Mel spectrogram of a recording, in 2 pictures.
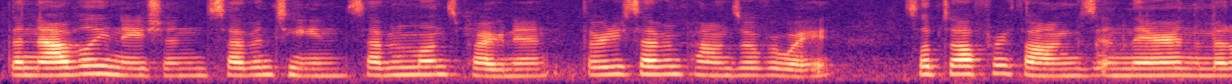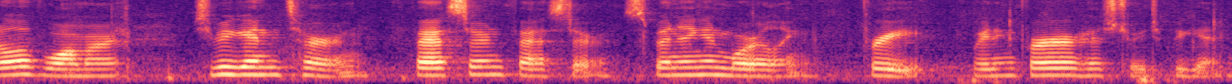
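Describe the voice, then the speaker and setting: A woman reading prose narrative aloud at a live event, in a measured, dramatic way with phrases that trail off. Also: medium pitch, level tone, vocal fry. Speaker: student performer in readers theater. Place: live college library event. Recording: live event recording with background noise.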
